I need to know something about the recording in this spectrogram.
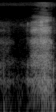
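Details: Person who says they are ill with a sore, hoarse throat, coughing: a single harsh, breathy cough burst about half a second long, with faint room noise before it.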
